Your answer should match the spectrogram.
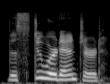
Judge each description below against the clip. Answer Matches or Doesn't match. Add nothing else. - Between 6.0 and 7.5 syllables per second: Matches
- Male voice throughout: Doesn't match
